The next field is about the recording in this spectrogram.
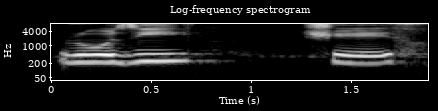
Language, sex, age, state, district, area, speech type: Urdu, female, 18-30, Uttar Pradesh, Lucknow, rural, spontaneous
